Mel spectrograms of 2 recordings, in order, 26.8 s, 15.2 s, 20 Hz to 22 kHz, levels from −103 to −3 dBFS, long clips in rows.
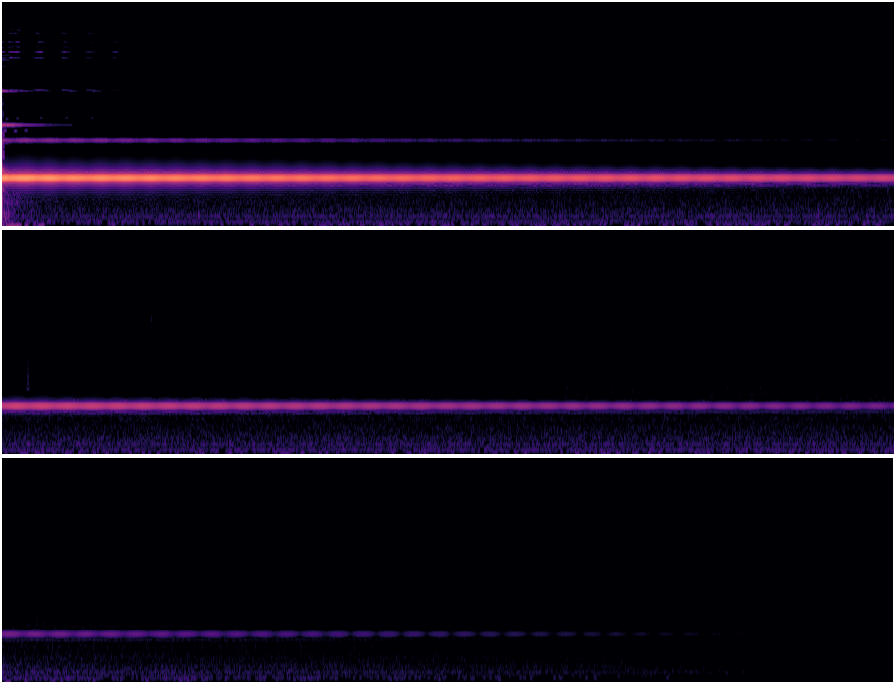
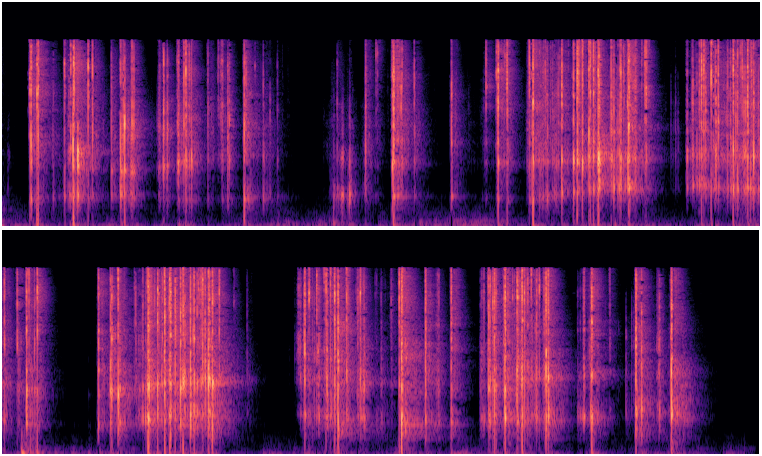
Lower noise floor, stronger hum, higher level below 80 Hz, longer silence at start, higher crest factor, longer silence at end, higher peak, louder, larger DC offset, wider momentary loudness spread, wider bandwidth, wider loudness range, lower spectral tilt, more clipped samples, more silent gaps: first, under -90 dBFS vs -73 dBFS; neither; second, -88 dBFS vs -56 dBFS; second, 0 s vs 0.3 s; second, 20 dB vs 28 dB; first, 13.85 s vs 0.7 s; second, -20 dBFS vs 0 dBFS; second, -35 LUFS vs -24 LUFS; neither; first, 25 LU vs 16 LU; second, 3 kHz vs 11.5 kHz; first, 25 LU vs 7 LU; second, 4 dB/octave vs 1.5 dB/octave; neither; neither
